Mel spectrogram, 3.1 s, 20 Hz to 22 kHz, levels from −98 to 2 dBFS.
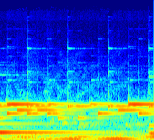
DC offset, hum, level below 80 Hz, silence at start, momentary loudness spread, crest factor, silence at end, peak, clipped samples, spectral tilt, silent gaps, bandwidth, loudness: under 0.1%; none; -28 dBFS; 0 s; 9 LU; 12 dB; 0 s; -8 dBFS; under 0.1%; -10.5 dB/octave; none; 5.6 kHz; -21 LUFS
